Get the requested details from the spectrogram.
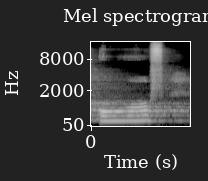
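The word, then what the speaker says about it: قاف: dots upon it, and qaf is a bold letter, so we will read it with heavy sound. When we pronounce qaf, the sound remains into the mouth, it doesn't spills out. So this is the pronunciation of qaf. We read it like qaf. And when we pronounce qaf, the very back part of the tongue touches the soft palate.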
